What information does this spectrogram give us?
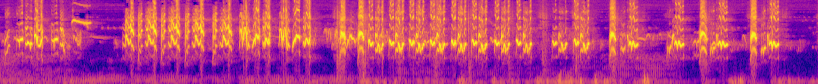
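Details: Sooty-headed bulbul singing hard to pressure rivals: dense runs of rapid chattering, wavering whistles that flow into long bubbly strings, then broken single notes toward the end.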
